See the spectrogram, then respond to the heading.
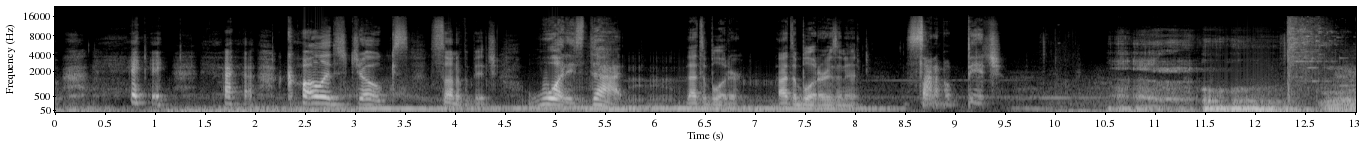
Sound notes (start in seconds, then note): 0.2 snickers sarcastically; 8.4 whispers; 10.3 bottle shatters; 10.5 Bloater growls; 12.7 Bloater snarls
